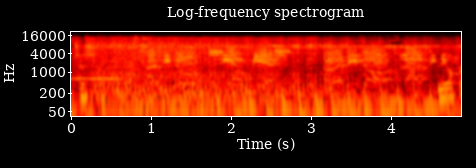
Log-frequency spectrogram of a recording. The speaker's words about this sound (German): Die Einheit bestand aus Spezialkräften für Dschungeleinsätze. Sie flogen in Black Hawk Hubschraubern.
